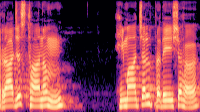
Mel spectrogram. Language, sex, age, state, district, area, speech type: Sanskrit, male, 18-30, Rajasthan, Jaipur, rural, spontaneous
